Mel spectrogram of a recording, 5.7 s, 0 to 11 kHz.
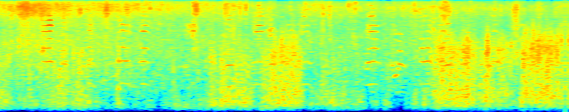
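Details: Flock of geese flying from the ocean to a ballfield to graze, then on to a pond in the woods, November 2022; many overlapping honks in irregular bursts, with wind and surf roaring behind.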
